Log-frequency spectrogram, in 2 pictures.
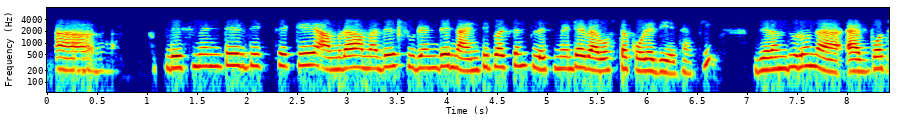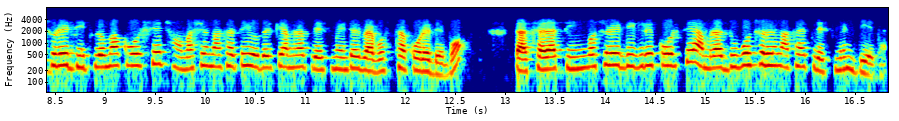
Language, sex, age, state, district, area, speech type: Bengali, female, 18-30, West Bengal, Howrah, urban, conversation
